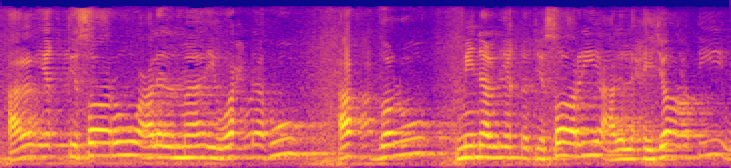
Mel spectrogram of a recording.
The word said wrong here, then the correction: wahdihi: Afwan, salah tadi saya bacanya, al-iqtisaru 'alal ma'i wahdihi afdalu min al-iqtisari 'alal hijarati wahdaha. Begitu yang benar.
